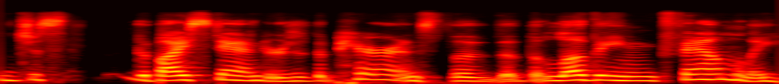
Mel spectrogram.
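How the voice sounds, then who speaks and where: She speaks at a fairly slow pace with a somewhat breathy voice and ordinary pitch variation. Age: 60s. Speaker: podcast co-host, parent of someone in addiction. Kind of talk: casual chat.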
